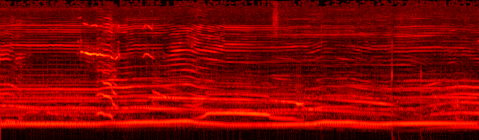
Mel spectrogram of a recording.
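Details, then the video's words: A gray wolf pack howls together in long, sustained tones around one pitch, with overlapping higher voices sliding up and down in a steady, full chorus. "Wolf pack howls"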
